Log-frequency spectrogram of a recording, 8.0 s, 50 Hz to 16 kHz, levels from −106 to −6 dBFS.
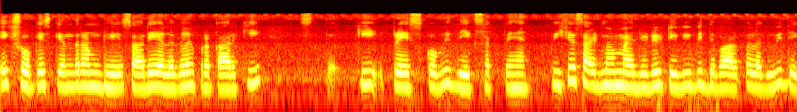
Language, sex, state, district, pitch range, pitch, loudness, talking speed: Chhattisgarhi, female, Chhattisgarh, Jashpur, 180-205 Hz, 190 Hz, -18 LUFS, 210 wpm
